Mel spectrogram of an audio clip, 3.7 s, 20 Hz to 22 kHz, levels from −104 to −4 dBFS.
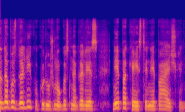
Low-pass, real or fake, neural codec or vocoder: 10.8 kHz; fake; codec, 44.1 kHz, 7.8 kbps, DAC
